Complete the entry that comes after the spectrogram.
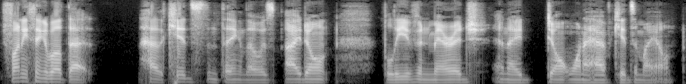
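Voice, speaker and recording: A man in his late twenties talking candidly and casually as a guest, hesitant and halting, feeling his way through his answers. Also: deep voice, little pitch movement, pushed and bright, no echo, dull audio. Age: twenty-nine. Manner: hesitant, halting, self-conscious. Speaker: interview guest on a podcast.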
